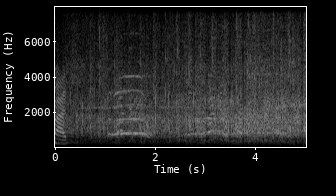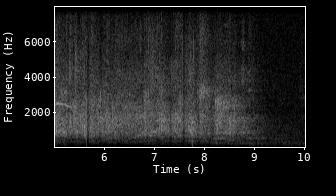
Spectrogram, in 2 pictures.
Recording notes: Recorded at the Liberty Theatre in Astoria, OR.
